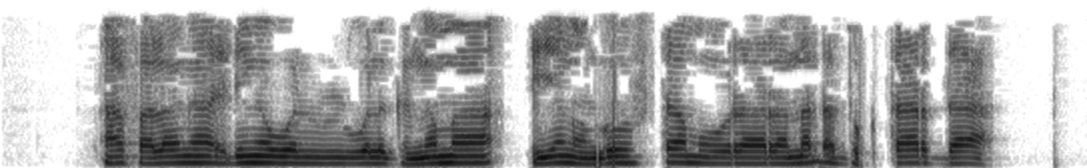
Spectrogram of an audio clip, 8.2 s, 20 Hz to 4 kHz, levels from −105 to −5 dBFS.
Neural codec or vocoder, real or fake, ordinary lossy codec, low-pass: none; real; MP3, 16 kbps; 3.6 kHz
